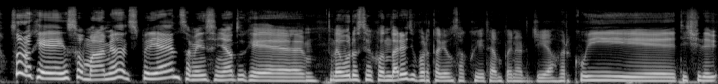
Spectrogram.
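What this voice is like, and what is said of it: Italian speech with Tuscan accent. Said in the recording (Italian): “Vedi, adesso ho l'accento toscano... Si adatta l'accento sull'argomento... mashup di accenti”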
